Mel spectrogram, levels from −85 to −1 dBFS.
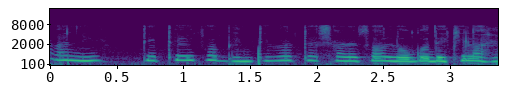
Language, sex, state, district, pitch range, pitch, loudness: Marathi, female, Maharashtra, Chandrapur, 260-295 Hz, 280 Hz, -35 LUFS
